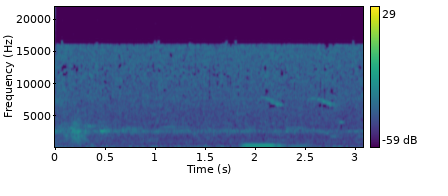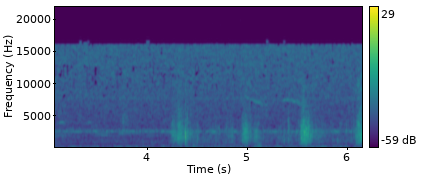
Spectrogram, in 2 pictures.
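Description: A quiet forest at night with a single low, wavering owl hoot, followed by several crunching footsteps over a faint steady hiss of insects.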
